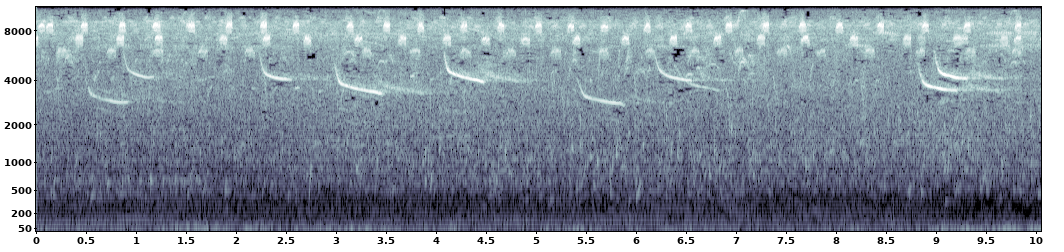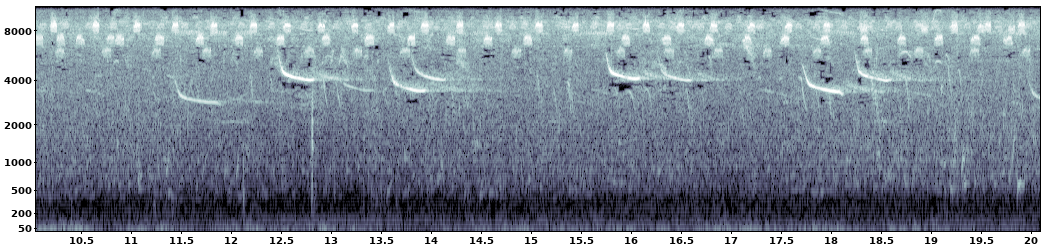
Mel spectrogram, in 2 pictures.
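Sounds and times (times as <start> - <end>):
crickets chirping: 0.0 - 20.0.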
